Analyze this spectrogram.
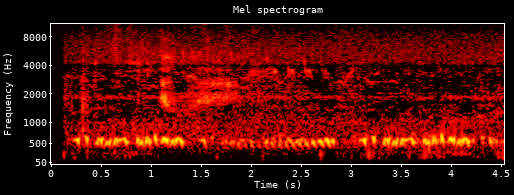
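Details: Black grouse in North Wales on 9 May 2024, giving a continuous low, dove-like bubbling in long rolling phrases with brief breaks, steady and mellow throughout.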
